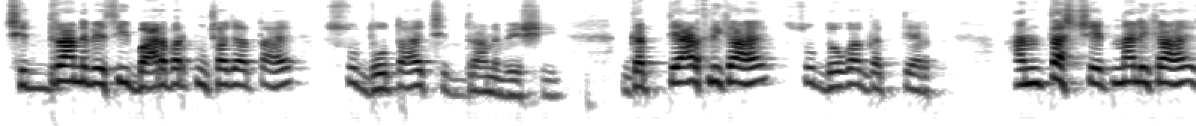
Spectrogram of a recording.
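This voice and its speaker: A woman teaching an exam spelling lesson, reading each wrong form with stress and then giving the correct one in a lower voice. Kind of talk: spelling lesson, word-by-word drill.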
